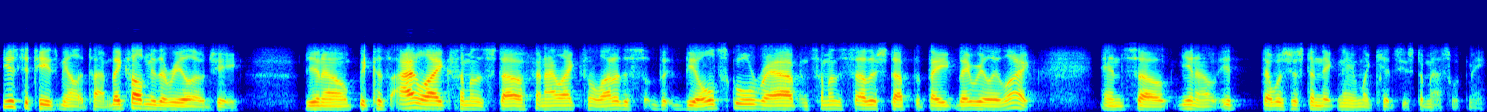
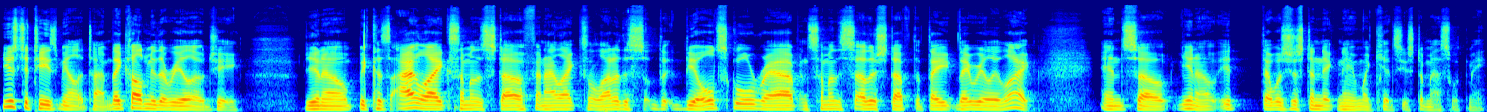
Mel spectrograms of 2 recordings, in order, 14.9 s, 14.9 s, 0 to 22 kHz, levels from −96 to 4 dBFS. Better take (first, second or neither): second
